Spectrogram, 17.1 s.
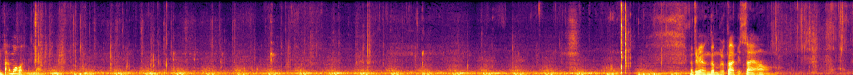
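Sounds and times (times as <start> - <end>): steady low hum: 0.0 - 17.0
person chewing: 0.7 - 4.5, 15.4 - 17.0.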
